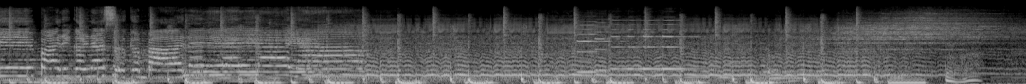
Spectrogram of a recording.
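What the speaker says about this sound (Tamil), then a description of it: "தேனீக்கள் பறக்கிறத பார்த்தா பக்கத்துல தான் எங்கேயோ தேன் கூடு இருக்கணும்னு நினைக்கிறேன்." Bees fly and buzz near a beehive, a dense, steady droning hum with layered tones that stays loud and continuous throughout.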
